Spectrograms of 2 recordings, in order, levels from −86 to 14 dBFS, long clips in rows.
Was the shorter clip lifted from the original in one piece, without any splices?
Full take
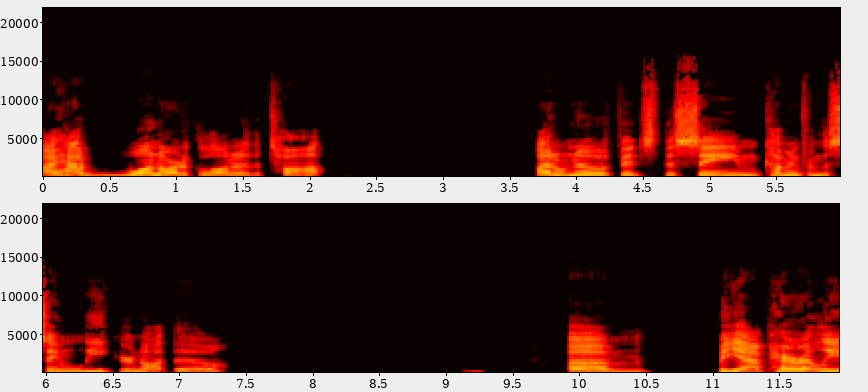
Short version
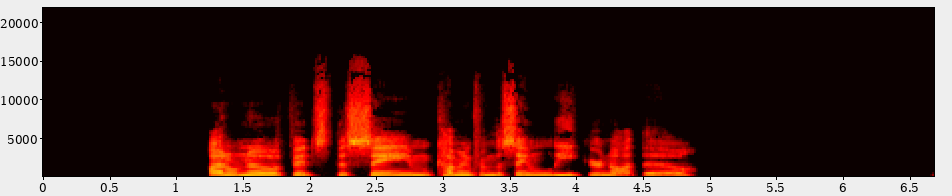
yes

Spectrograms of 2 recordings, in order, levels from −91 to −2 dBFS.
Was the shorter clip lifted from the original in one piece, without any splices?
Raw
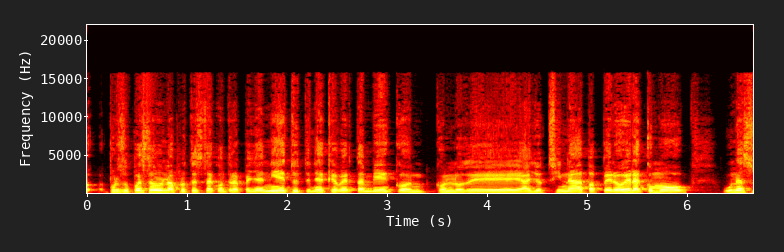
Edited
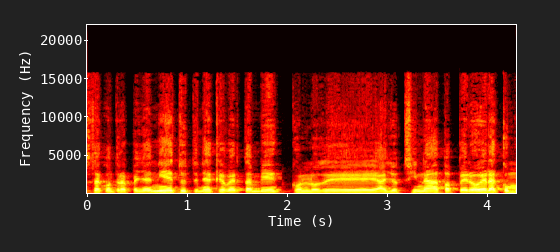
no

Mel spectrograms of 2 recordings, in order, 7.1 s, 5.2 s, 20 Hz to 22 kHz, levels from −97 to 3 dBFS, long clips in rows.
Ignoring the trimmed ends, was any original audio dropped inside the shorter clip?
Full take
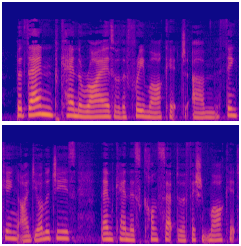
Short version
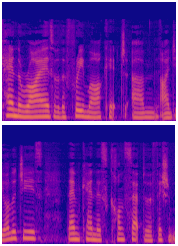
yes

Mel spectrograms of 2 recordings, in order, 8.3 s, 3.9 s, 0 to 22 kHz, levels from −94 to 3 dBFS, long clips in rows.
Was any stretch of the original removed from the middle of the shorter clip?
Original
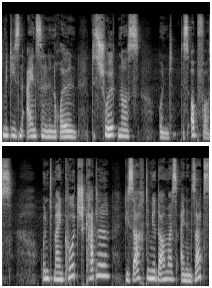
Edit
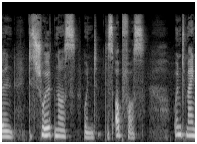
yes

